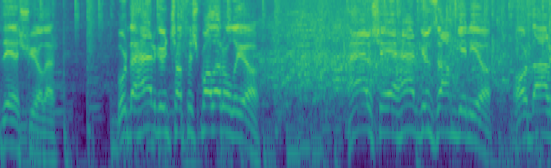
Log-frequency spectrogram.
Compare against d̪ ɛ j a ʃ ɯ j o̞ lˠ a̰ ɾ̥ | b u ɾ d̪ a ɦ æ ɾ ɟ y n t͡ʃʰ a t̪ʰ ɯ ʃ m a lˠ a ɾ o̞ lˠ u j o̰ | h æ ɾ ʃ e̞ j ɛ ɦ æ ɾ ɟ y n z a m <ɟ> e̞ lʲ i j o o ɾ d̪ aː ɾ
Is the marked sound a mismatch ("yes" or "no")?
no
